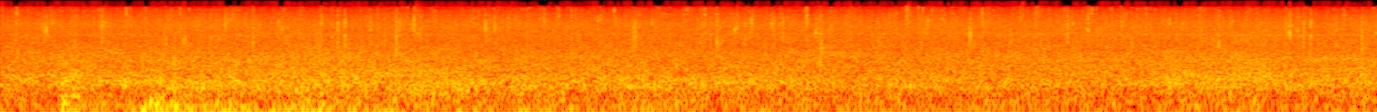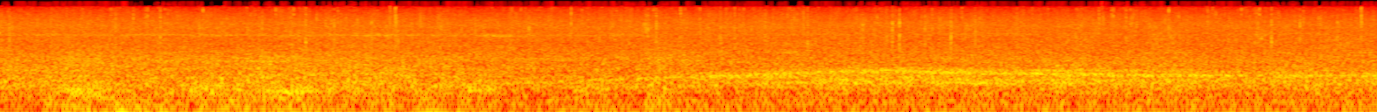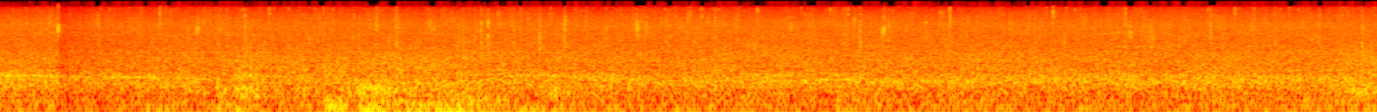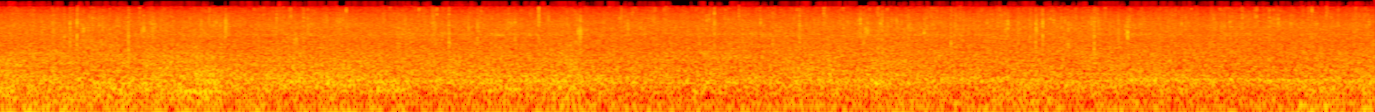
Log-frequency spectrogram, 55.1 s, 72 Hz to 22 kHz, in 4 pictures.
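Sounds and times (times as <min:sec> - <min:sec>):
rain falling on pavement: 0:00.0 - 0:55.0
low rumble: 0:14.7 - 0:33.6.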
